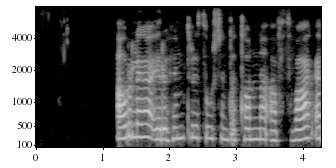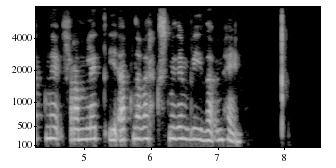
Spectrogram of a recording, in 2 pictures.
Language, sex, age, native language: Icelandic, female, 30-39, Icelandic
